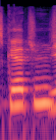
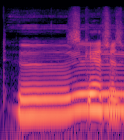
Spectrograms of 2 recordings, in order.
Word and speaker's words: Skechers: The T is silent. – Skechers, what are you talking about? Skechers, no T.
